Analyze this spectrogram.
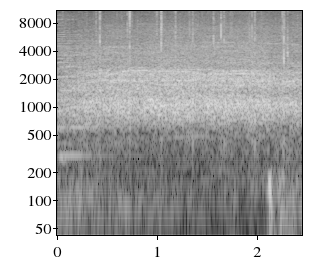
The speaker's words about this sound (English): Hear the crowd roar.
